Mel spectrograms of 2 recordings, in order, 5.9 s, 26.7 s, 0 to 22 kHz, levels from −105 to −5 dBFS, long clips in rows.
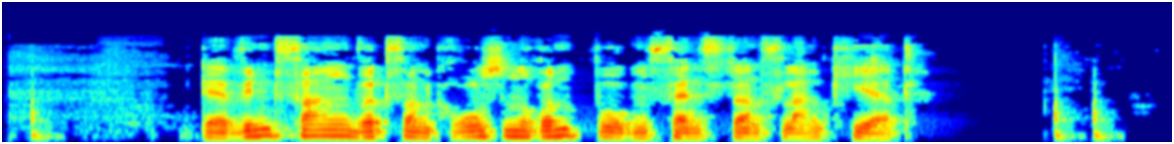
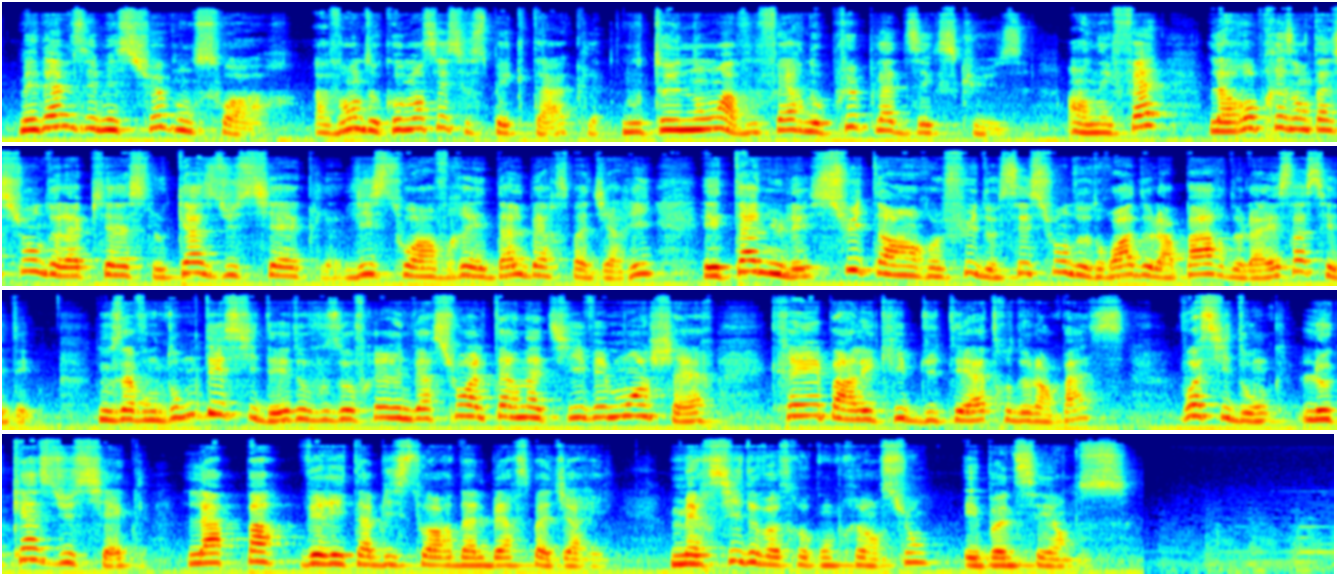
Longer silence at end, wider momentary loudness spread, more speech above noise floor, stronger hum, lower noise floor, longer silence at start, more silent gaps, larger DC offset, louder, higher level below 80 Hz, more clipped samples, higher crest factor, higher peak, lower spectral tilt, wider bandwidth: first, 0.35 s vs 0 s; first, 22 LU vs 10 LU; first, 34 dB vs 30 dB; neither; about the same, -59 dBFS vs -56 dBFS; first, 0.15 s vs 0 s; first, 4.91-5.20 s vs none; neither; about the same, -26 LUFS vs -26 LUFS; second, -60 dBFS vs -48 dBFS; neither; about the same, 20 dB vs 18 dB; about the same, -6 dBFS vs -8 dBFS; about the same, -4.5 dB/octave vs -4.5 dB/octave; second, 9.4 kHz vs 19 kHz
